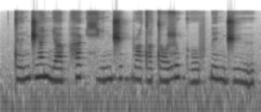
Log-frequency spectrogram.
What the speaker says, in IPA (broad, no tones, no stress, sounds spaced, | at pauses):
t ɘ n d͡ʒ ã ɲ a b h a k ç i n d͡ʒ e ɡ b ɹ ɐ dˤ o t ɔ ɮ u ɡʱ o f ɓ e n d͡ʒ ɨ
